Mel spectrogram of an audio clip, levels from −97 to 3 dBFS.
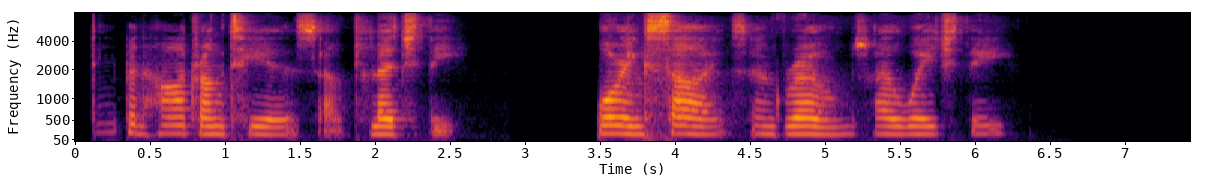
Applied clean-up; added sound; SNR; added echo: neural mask model DeepFilterNet 3.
